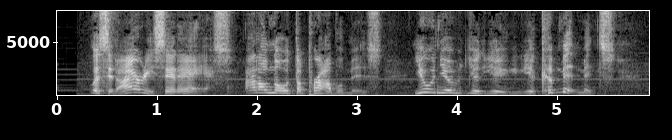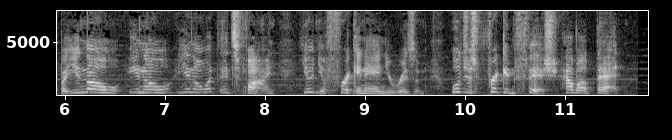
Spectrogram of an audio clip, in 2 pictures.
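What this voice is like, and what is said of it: Put-on New York accent. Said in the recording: “I always love doing the New York accent”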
